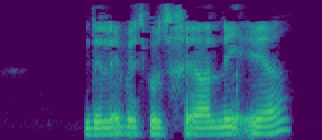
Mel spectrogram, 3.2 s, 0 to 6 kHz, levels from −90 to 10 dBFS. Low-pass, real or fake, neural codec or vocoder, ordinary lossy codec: 5.4 kHz; fake; autoencoder, 48 kHz, 32 numbers a frame, DAC-VAE, trained on Japanese speech; MP3, 24 kbps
